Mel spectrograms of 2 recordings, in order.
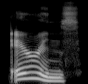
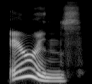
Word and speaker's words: errands: Notice that I don't pronounce the D in errands very strongly. It's almost silent. Erands. Erands.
